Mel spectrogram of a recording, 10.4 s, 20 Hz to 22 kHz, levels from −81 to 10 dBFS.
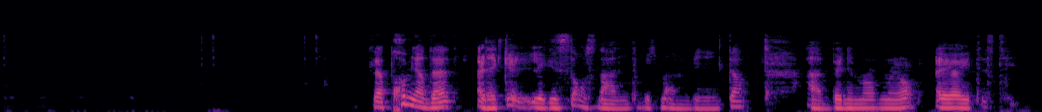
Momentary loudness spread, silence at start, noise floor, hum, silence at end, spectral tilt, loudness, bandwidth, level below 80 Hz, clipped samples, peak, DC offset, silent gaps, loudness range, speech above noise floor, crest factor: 14 LU; 3.7 s; -86 dBFS; none; 0.3 s; -6 dB/octave; -32 LUFS; 7.6 kHz; -62 dBFS; under 0.1%; -14 dBFS; under 0.1%; none; 4 LU; 54 dB; 20 dB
